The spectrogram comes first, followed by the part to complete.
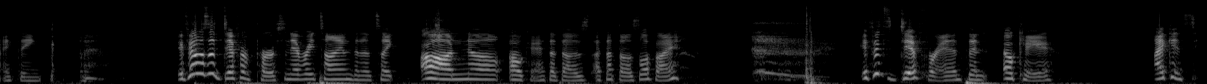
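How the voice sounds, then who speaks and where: A woman's voice: fairly high pitch, very animated, moderate pace, sharp tone. A young woman streaming as a VTuber, chatting casually while she paints, rambling and laughing often.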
